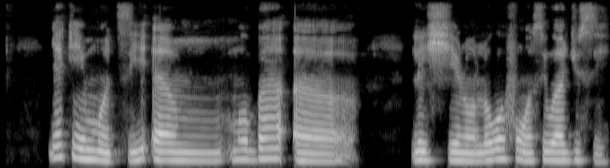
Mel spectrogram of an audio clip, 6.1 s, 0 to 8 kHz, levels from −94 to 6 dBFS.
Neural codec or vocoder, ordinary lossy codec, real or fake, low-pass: none; none; real; 7.2 kHz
